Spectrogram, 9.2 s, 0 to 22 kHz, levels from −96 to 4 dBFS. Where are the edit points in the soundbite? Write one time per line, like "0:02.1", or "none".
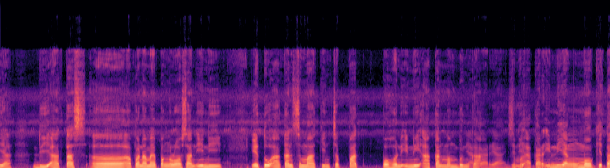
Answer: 0:07.6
